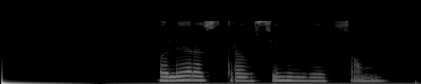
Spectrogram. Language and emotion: Russian, neutral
